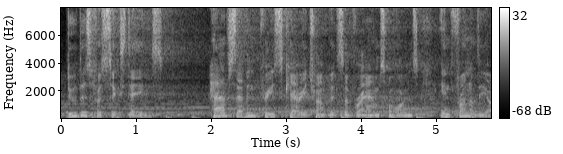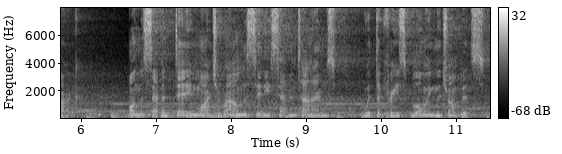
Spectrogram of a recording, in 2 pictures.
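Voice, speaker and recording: A man voicing a solemn, calm God who gives measured, authoritative instructions in a dramatized audio Bible. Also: mid-range voice, roomy sound, big-room sound, lightly acted. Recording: loud music behind the voice.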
